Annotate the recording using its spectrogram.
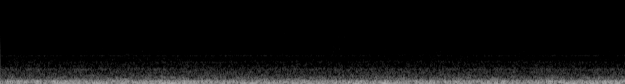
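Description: Steady low road and tyre rumble inside the cabin of an electric Hyundai Kona while it drives.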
